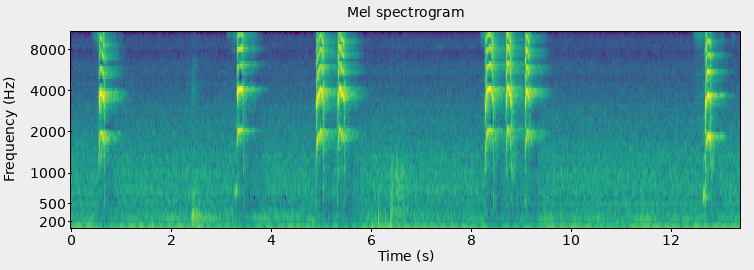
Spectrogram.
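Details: Screaming frog, described as funny and cute: sharp, high-pitched squawking cries with stacked harmonics, given singly or in quick pairs and triplets, separated by pauses of one to three seconds over a low steady hum.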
